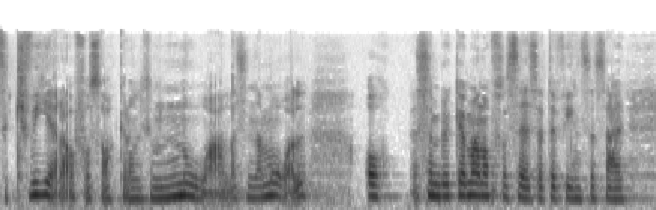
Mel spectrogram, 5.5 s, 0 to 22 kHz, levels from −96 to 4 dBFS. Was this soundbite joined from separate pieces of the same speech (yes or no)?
yes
